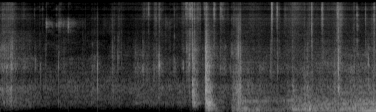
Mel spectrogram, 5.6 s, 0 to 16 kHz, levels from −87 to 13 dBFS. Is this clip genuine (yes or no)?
no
